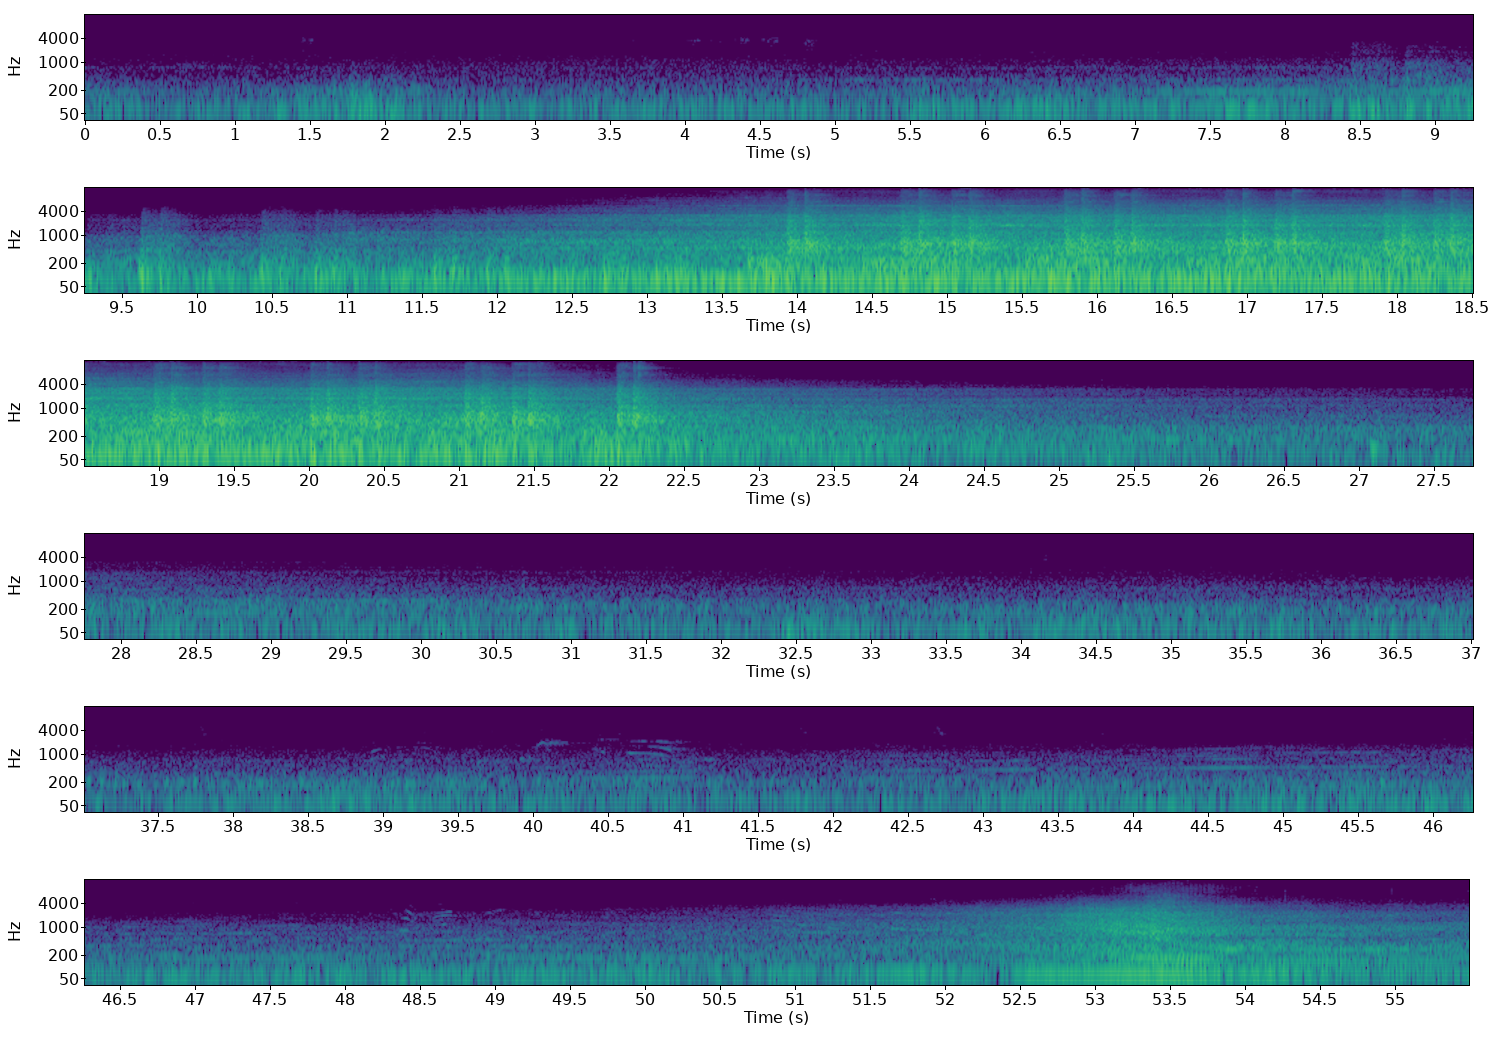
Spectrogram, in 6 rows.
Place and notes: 中城里, Yuli Township - Train traveling through
Next to the railway, Train traveling through
Zoom H2n MS +XY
